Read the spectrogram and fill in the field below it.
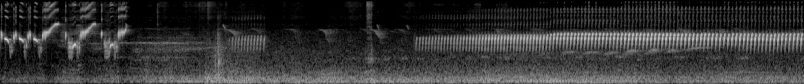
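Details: Canary training song: quick swooping notes at first, a pause with scattered clicks, then a long, loud, steady rolling trill that builds and holds to the end.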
